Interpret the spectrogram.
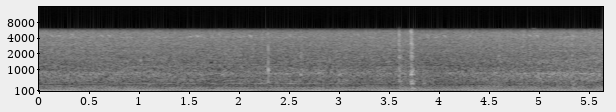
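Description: A stock 4.3-litre V6 running steadily at idle, with a light click about three and a half seconds in.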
